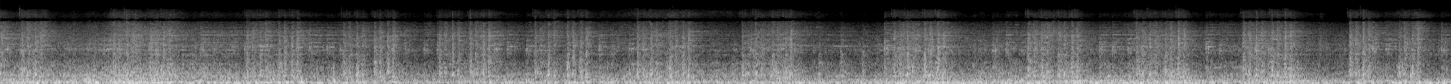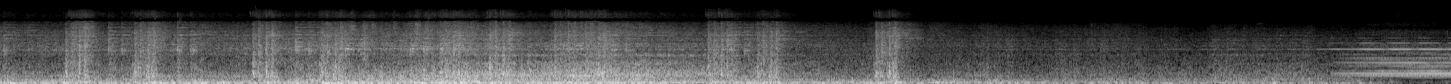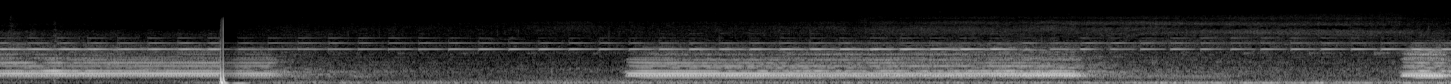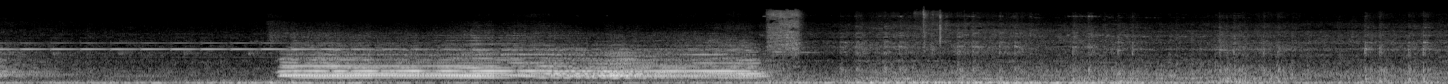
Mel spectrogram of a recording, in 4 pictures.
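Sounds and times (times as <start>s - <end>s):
train air horn blast: 27.8s - 32.1s, 35.3s - 40.3s, 43.0s - 44.0s, 46.3s - 51.7s.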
